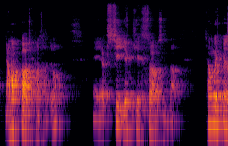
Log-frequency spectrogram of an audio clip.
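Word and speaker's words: 山川出版社: 그 다음에 두 번째로 고등학교 세계사 B 산천출판사인데 일본 발음 야마가와 출판사죠.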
